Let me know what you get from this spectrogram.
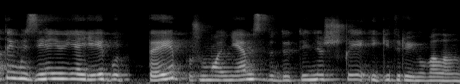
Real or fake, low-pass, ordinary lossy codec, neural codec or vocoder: fake; 10.8 kHz; Opus, 64 kbps; codec, 24 kHz, 1.2 kbps, DualCodec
